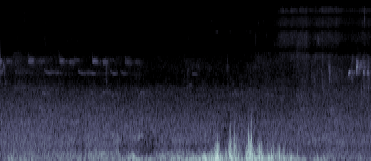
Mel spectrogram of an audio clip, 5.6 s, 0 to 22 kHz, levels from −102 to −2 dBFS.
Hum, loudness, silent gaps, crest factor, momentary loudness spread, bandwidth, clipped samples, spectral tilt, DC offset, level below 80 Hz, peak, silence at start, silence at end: none; -37 LUFS; none; 24 dB; 22 LU; 5.2 kHz; under 0.1%; -10 dB/octave; under 0.1%; -44 dBFS; -16 dBFS; 0 s; 0 s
